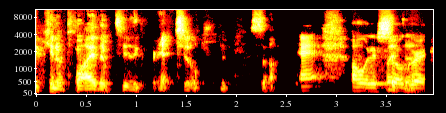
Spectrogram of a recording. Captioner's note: laughing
